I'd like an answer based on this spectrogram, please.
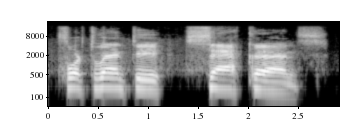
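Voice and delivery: For twenty seconds dragged out slow and loud; slow emphatic repeat. Shown as a demonstration. Coach telling his players exactly how long to argue, slow and emphatic. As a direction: spell out each word slowly, firmly.

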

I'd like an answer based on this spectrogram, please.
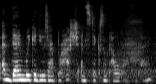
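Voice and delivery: soft unvoiced whisper. Real, not acted. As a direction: whisper it as an aside. Whispered aside.

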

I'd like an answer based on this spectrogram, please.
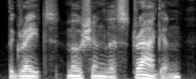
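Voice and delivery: plain reading voice

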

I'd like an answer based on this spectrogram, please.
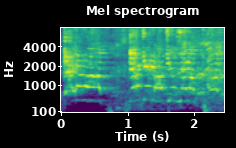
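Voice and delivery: extremely high, hammed-up scream; snapped, mock fury. Moviegoer to seat-kicking kid, high mock-furious scream. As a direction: shriek it in comic rage. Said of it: "But I snapped".

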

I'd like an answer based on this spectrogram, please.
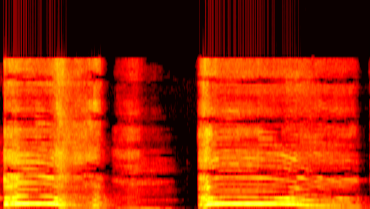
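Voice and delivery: long, high, loud "oh" wail; loud sustained hoot after a roast; hyped-up hoot. Real, not acted. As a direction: let out a drawn-out, high-pitched whoop. Hooting after finishing the roast.

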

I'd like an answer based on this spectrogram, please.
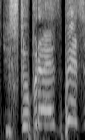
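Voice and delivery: sudden furious yell; angry shout. Real, not acted. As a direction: let it rip at her. Outburst at his ex.

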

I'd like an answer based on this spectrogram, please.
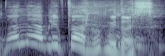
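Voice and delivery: high-pitched imitated objection; hammed-up high protest; mock protest. Uncle overrules father in acted quarrel.

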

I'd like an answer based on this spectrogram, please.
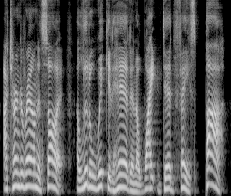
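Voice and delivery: high-pitched horror, bursting at the end; horrified. A narrator's reading. Frightened man describing the face he saw, horrified. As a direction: recount it in fright, building to revulsion.

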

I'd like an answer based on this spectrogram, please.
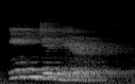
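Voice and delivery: "engineer" said slowly and clearly; slow English demo. Shown as a demonstration. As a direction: model "engineer" slowly for the class. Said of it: "Ingeniero en inglés se dice".

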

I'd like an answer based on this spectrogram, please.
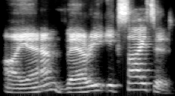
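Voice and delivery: slow and deliberate, word by word; slow model phrase. Shown as a demonstration. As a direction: space the words out for a learner to repeat. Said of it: "Repeat the word expression".

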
